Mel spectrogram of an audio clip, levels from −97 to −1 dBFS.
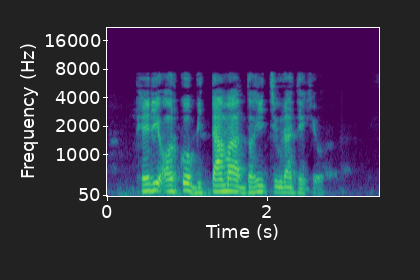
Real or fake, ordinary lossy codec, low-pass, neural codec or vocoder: fake; MP3, 96 kbps; 7.2 kHz; codec, 16 kHz, 8 kbps, FreqCodec, smaller model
